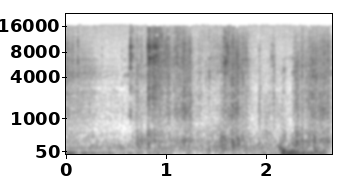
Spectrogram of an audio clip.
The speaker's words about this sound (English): I'm going to crunch right in there. It was a very ASMR episode of the year.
